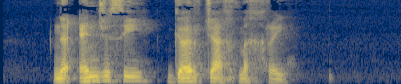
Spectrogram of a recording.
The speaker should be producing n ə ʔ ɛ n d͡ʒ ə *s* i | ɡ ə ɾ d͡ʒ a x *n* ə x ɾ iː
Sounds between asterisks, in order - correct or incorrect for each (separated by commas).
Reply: correct, incorrect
